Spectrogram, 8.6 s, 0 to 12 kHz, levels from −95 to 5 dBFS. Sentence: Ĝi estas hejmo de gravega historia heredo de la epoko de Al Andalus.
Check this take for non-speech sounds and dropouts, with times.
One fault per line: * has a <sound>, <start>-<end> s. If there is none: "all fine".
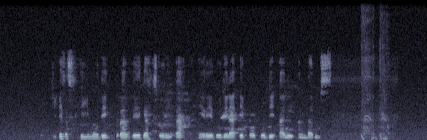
* has a cough, 7.2-7.9 s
